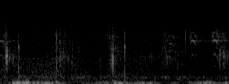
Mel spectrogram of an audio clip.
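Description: Faint low rumble of a vehicle rolling slowly along a dirt track, with a few soft knocks.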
